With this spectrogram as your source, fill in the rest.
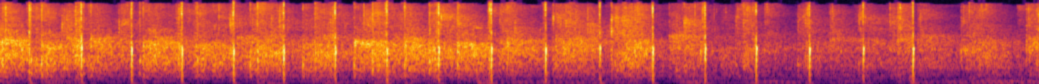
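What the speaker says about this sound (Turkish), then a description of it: "Merve Hanım'a bir alkış daha gönderelim." A studio audience on a Turkish television word quiz show applauds the day's champion, steady crowd clapping with one loud nearby clapper striking a regular, distinct beat on top.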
